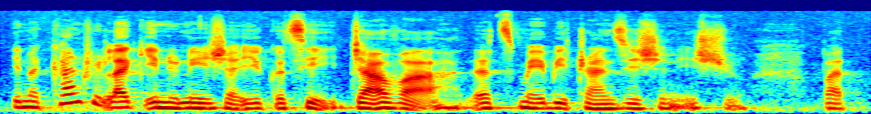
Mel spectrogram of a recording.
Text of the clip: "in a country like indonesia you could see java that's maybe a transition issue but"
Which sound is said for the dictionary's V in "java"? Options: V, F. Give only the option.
V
